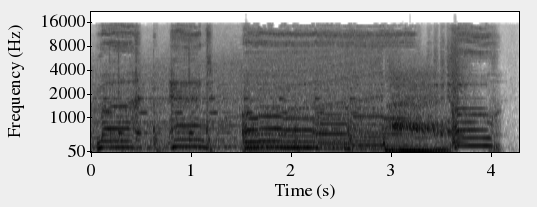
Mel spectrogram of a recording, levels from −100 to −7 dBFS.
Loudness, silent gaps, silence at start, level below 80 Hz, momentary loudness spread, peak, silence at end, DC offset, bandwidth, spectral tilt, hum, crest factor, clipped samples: -13 LUFS; none; 0 s; -24 dBFS; 5 LU; 0 dBFS; 0.2 s; under 0.1%; 15.5 kHz; -4.5 dB/octave; none; 12 dB; under 0.1%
